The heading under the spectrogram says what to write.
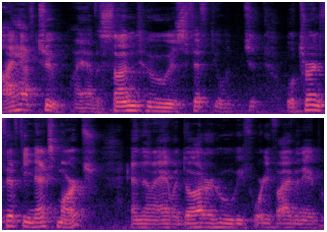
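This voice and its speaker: A man at a fairly quick pace, fairly even intonation, with audible room echo. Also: medium pitch for a man. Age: 70s. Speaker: army veteran. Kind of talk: interview.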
